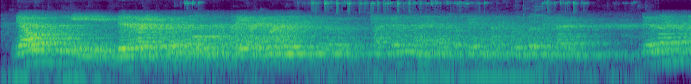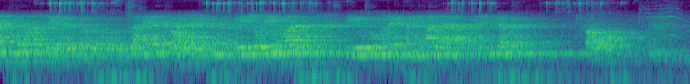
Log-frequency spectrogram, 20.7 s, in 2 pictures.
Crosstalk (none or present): present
